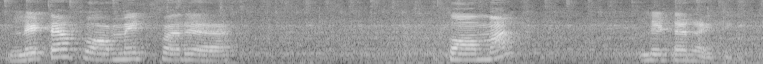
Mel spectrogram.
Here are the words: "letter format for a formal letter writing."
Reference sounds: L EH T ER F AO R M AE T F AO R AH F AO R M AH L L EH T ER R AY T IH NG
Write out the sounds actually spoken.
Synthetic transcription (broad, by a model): L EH T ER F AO R M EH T F AO R AH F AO M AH N L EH T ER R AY T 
